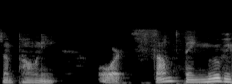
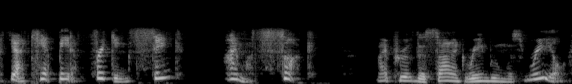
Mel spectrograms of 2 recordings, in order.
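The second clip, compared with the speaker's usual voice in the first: high, rising self pep talk; indignant Rainbow Dash; 6 semitones higher than usual. Acted. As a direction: work yourself up, scoffing at your own fear. Voices Rainbow Dash pumping herself up.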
